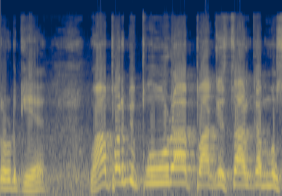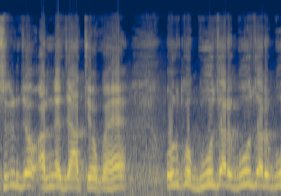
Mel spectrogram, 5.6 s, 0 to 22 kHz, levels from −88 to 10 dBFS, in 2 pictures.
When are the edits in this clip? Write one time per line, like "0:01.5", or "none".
none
